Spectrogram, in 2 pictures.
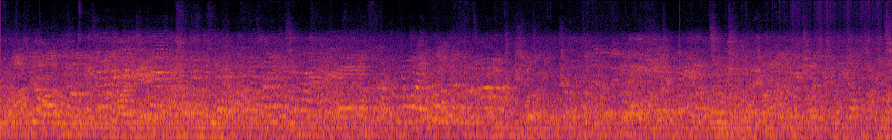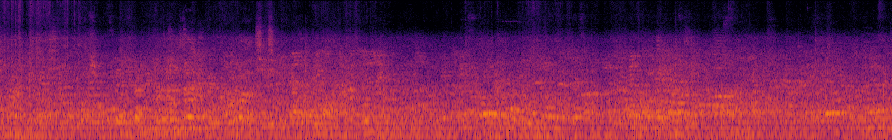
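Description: A crowd of men and women chatters all around in a large echoing hall.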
